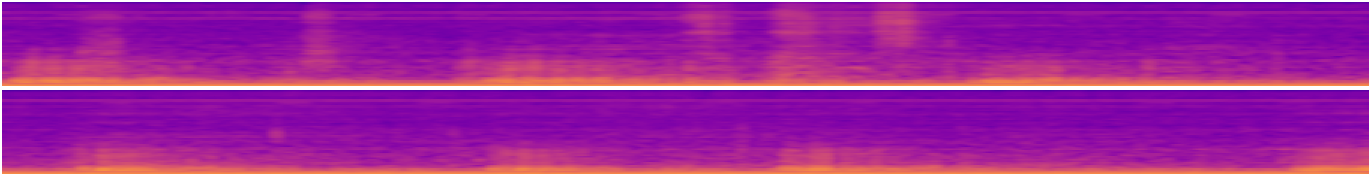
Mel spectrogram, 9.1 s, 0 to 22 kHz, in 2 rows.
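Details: Newborn kittens, six days old and named Naoki and Kit, feeding and purring: evenly spaced rumbling bursts about every 1.3 seconds over a continuous low hum, a few light clicks early on.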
